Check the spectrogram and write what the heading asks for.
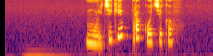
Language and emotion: Russian, positive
